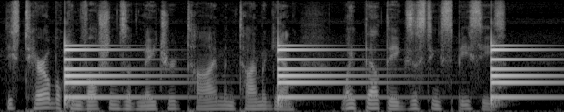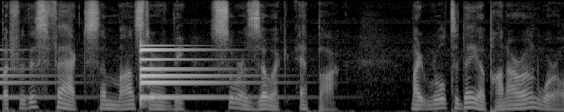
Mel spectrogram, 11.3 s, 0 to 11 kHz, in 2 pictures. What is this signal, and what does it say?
Clock strike, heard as a bell, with speech in English. 4. Four o'clock.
